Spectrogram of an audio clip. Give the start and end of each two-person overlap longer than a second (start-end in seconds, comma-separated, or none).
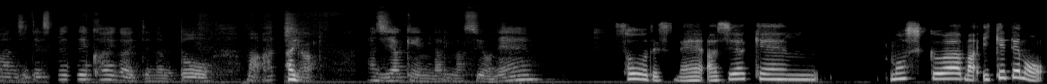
none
